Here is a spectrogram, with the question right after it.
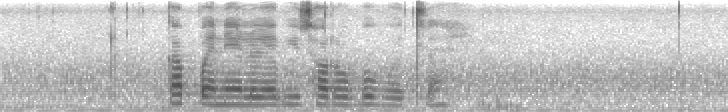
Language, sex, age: Southern Sotho, female, 23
